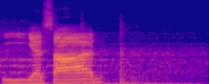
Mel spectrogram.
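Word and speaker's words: Yesod: Hot is just spelled like God but with an H. Saying this events and names are spelled yesad as in yes and odd as in god.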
